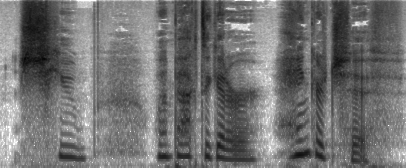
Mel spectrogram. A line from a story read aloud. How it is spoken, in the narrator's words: exclaimed Welch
